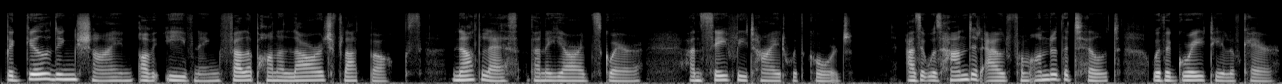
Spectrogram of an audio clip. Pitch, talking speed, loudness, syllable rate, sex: 185 Hz, 175 wpm, -20 LUFS, 4.4 syllables/s, female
